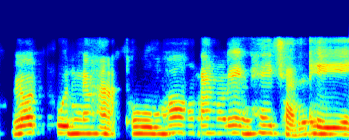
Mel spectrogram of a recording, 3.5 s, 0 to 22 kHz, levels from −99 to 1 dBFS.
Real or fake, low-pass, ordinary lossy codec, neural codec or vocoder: fake; 7.2 kHz; none; codec, 16 kHz, 2 kbps, X-Codec, HuBERT features, trained on balanced general audio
